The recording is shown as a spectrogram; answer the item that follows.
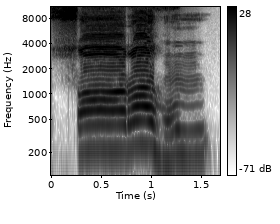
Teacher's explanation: سو را پر زبر ہے تو اسے آپ نے زبر ہونے کی وجہ سے موٹا کر کے پڑھنا ہے۔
